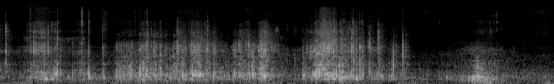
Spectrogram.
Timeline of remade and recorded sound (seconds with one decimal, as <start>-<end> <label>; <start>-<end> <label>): 0.0-1.2 remade; 1.2-3.7 recorded; 3.7-4.5 remade; 4.5-5.5 recorded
